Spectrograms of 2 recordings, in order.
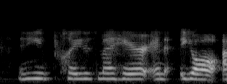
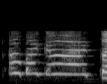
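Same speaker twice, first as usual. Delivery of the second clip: overwhelmed "oh my God"; 12 semitones higher, slower than usual. Retold or imitated. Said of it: "Like, I was just bawling".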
